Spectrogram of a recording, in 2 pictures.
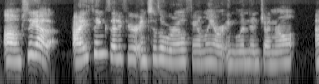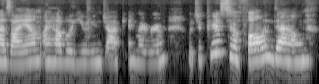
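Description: Giggly high-voiced young woman. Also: normal speed, a bit bright. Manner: giggly, rambling, chatty. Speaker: podcast co-host. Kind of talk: casual chat.

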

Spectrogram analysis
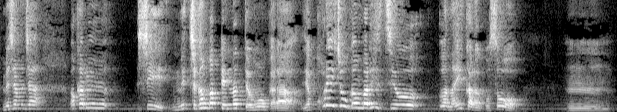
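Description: This Kansai-accented woman co-hosts a casual advice chat, speaking empathetically and emphatically and frequently chiming in to agree. Her high-sitting, very animated voice keeps a moderate pace in an echoey room with faint background noise.

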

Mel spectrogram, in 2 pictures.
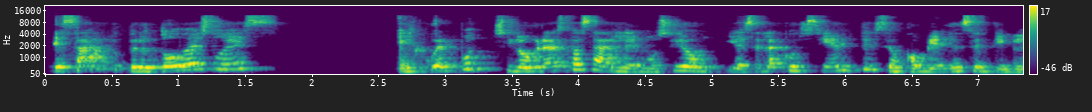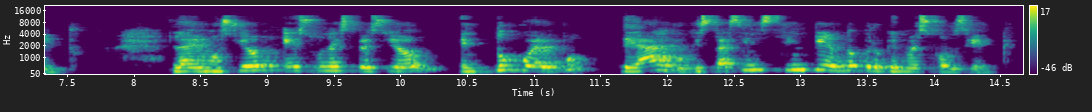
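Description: A woman's voice: on the high side, lively intonation, measured pace. A woman speaking as a coach on changing attitudes, explaining her points with rhetorical questions and everyday examples. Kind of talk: conversational talk show guest. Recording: echoey room.

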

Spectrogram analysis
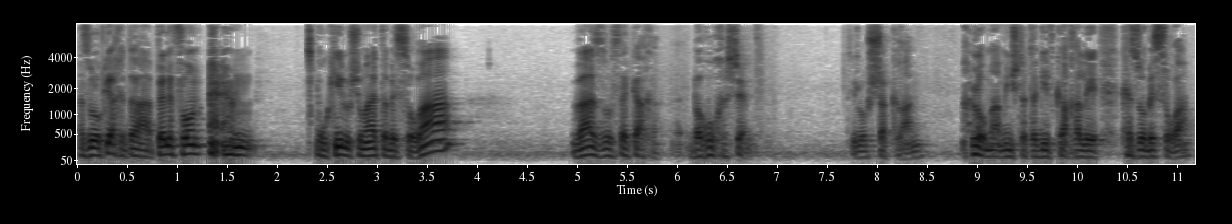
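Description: A man, a rabbi, giving an animated lecture full of stories, swinging from low murmurs to high bursts and laughing as he tells them. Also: vocal fry, long pauses, breathy edge. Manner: laughs while telling stories.

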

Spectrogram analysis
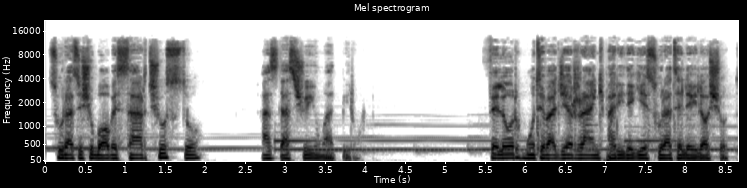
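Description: Low-voiced male storyteller over music. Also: little pitch movement, pauses often. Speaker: narrator. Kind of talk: scripted audio story narration. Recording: narration over music score. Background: music score.

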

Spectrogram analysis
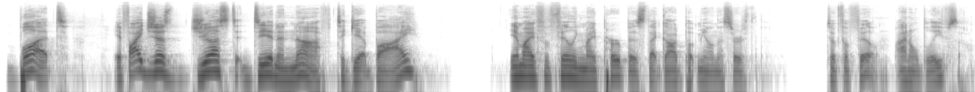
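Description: A man's voice: lowish voice, animated, a little slow, a bit bright. Earnest young man giving motivational talk. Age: 20s. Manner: earnest, chatty, addresses listeners as "you guys". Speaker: podcast host.

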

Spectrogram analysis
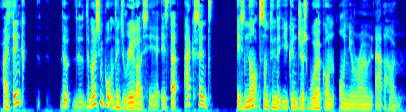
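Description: A man's voice: mid-range voice, animated, normal speed. Chatty man teaching pronunciation. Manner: conversational, many restarts and "okay" check-ins. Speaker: language teacher, podcast host. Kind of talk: unscripted podcast lesson. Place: in London.

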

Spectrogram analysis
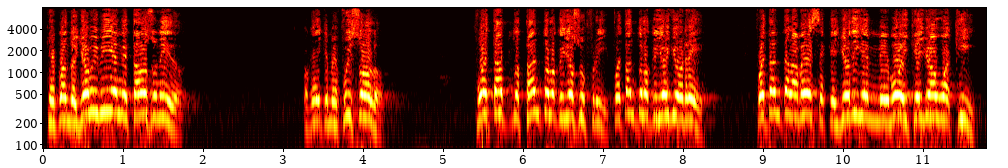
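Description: A man's voice: very high-pitched, normal speed, long pauses. A man with a Dominican Spanish accent giving a motivational business talk, emphatic and repetitive, often asking his listeners rhetorical questions. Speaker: business trainer.

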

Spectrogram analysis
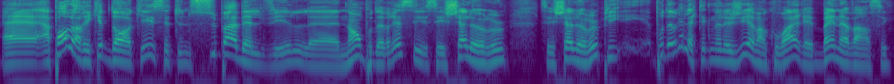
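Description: A man's voice: a little high, big pitch swings, fairly quick, no room sound. A man with a Québécois French accent, telling a story in casual chat, laughing often and slipping in English phrases.

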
